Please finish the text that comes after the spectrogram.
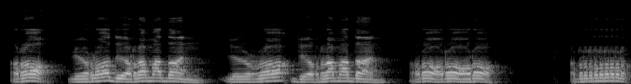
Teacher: le r français mais est plutôt comme le r espagnol car il faut rouler légèrement sans exagération le bout de la langue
